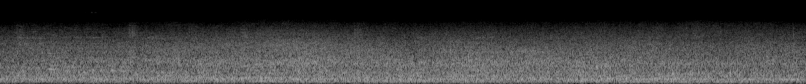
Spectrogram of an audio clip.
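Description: Steady street traffic noise, a continuous wash of passing vehicles that swells slightly a few seconds in.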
